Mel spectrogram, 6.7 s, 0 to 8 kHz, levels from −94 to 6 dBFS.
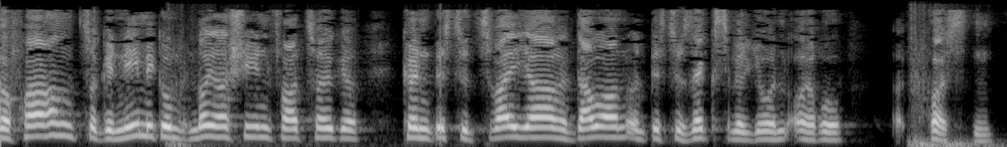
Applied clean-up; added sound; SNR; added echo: neural mask model DeepFilterNet 3.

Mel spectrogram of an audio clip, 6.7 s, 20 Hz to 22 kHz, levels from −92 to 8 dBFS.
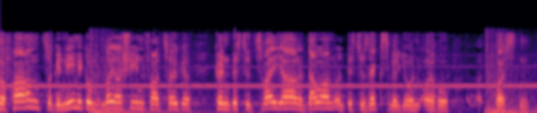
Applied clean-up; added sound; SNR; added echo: none; Wind instrument, woodwind instrument + Explosion; 16 dB; none.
